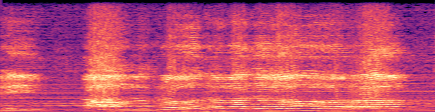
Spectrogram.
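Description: Devotional prayer song being chanted with musical accompaniment: a slow sung melody over a steady held drone. One phrase dies away about half a second in and the next begins just under a second in.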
